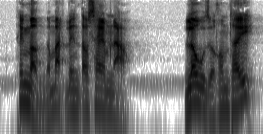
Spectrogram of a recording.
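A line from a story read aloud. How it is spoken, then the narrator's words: Harsh growled shout. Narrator (Vietnamese): Anh Hùng bây giờ mới gằn giọng quát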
